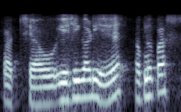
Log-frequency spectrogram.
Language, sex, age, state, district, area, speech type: Hindi, male, 18-30, Rajasthan, Karauli, rural, conversation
